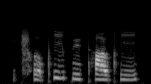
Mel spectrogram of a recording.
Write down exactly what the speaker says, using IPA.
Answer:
ʈ͡ʂʰɤ̰˨˩pʰi˥˨ py˨˦t̪ʰɑ˨˦ʊ̯t̪ʰi˨˦

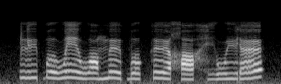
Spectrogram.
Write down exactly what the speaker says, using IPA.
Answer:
lyɓowe wɔmø ɓokø χɔhe̤wy ɾœ

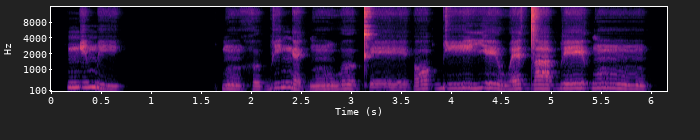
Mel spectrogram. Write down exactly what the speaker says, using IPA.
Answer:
ɲi˦mi˨ | ɓũ˨hʊ˨bi˦ŋɛ˨ ɡ͡bũ˨wʊ˦˨kʼeː˨ | ɔ˦ɡ͡biː˦ jɪ˦˨wɛ˦da˦ beː˦ɡʷũ˦˨

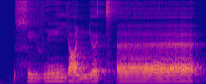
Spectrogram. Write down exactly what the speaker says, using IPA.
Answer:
ɬivĩ jɑɲə t͡sʼæː

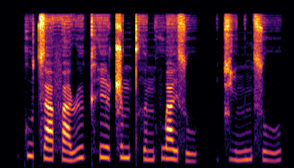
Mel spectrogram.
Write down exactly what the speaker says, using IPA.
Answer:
ku˥t͡sä˧˥fä˨˩ ɻɻ̩˥˧kʰe˥˩ɪ̯ʈ͡ʂə˥n t̪ʰə˧˥nfwa˥˩ɪ̯su˩ | t͡ɕi˨˩n̪i˦ŋ su˨˩˦

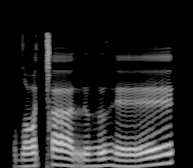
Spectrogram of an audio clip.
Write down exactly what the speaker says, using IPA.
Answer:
dˤɛǀaːrə ɦə ɦɛː

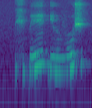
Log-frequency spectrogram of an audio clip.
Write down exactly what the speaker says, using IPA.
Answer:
xʲʊpe | ɾʲeluvoʃ

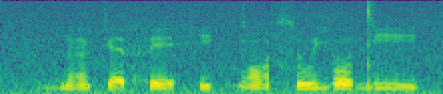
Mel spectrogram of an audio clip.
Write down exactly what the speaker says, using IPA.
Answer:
ɡ͡bɛ̃˨kɛ˨˦ fe˧hi˦ɡ͡bɔ̃˧ su˦jo˦di˦˨

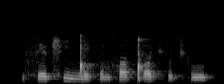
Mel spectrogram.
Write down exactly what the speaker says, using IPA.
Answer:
feʈ͡ʂʰiŋ͡ǃekʊn χɔǃʼɔt͡ʃʼʊ t͡ʃʼu

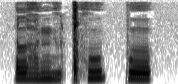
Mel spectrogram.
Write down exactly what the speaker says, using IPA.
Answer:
la̤mʲṳǃʰupːʊ

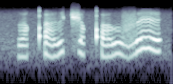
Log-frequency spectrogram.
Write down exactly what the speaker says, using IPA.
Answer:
ə˩˥qʼɘː˩˥t͡ʃʊ˩˥qʼʊː˩˧˩ vɛ˥˧

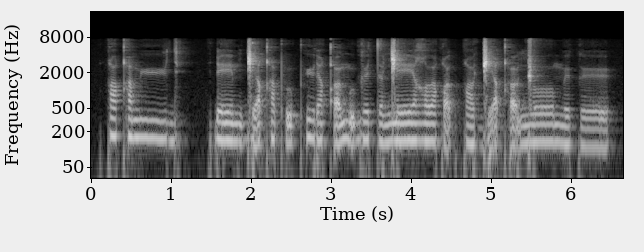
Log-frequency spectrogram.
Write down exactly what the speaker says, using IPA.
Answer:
qœ˦qʰə˦myː˦˨d | ɗeː˨m ɡ͡ǁḛ˦qʰə˨pʰṵ˦pʰy˦˨ ɾe˨qʼṵ˦mṵ˦ɡø˦ tə˨˦ŋ͡ǁeː˦ ʁoː˦qṵ˦kqo˨ ɡ͡ǁḛ˦qʰṵ˨ ŋ͡ǁoː˦mø˨ køː˨

